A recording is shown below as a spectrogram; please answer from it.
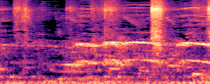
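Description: A rooster crowing: one long, drawn-out call that starts a little under a second in and falls slightly in pitch.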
